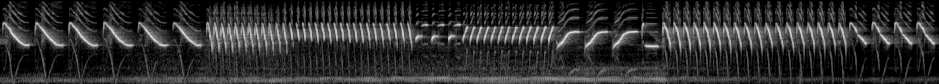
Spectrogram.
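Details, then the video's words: Canary singing long and steadily, a recording meant for tutoring other birds. Rapid falling whistled sweeps give way to dense buzzy trills, metallic repeated notes and upslurred chips, changing tour every second or two. "Kicau Burung Kenari II GACOR PANJANG Cocok untuk Masteran"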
